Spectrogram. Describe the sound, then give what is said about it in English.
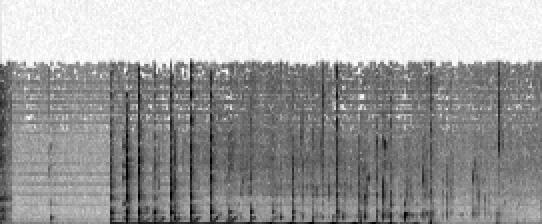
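Wheat beer glugs from a growler into a glass in a quick, steady run of a dozen or so gurgling pulses, loud, rising in pitch as the glass fills, then tapering off abruptly. “Oh, that's a good pour.”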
